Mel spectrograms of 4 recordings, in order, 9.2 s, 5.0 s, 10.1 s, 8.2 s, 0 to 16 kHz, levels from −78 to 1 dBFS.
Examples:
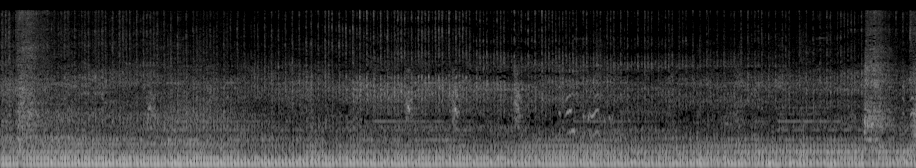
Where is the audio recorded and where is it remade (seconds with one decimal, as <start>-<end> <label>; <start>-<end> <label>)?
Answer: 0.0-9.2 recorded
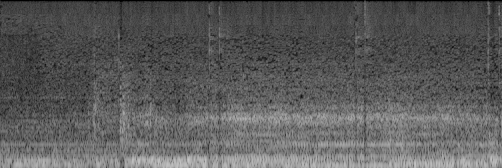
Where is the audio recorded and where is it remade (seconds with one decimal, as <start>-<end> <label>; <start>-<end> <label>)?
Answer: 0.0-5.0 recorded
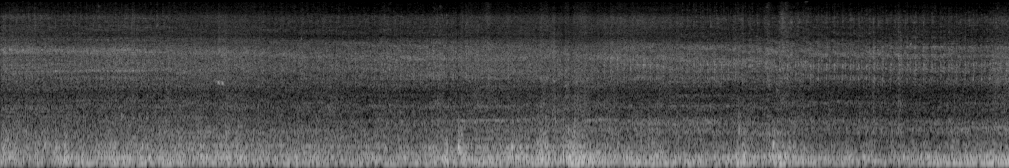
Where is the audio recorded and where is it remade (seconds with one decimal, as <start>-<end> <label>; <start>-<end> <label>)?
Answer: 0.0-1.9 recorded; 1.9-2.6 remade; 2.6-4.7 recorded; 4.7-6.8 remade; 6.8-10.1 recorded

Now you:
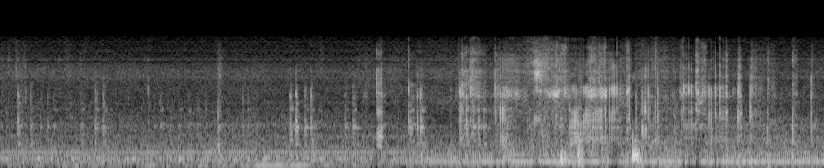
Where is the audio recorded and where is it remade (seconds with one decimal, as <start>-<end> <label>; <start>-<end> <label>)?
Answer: 0.0-8.2 remade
